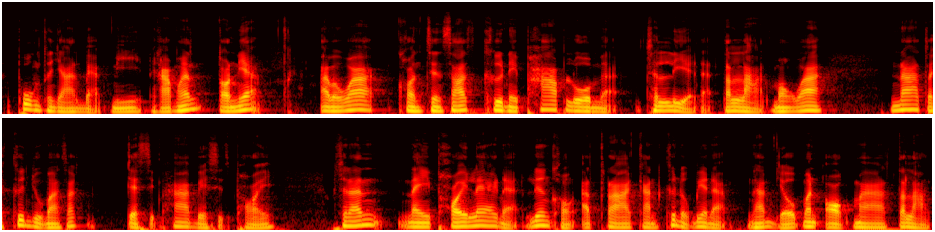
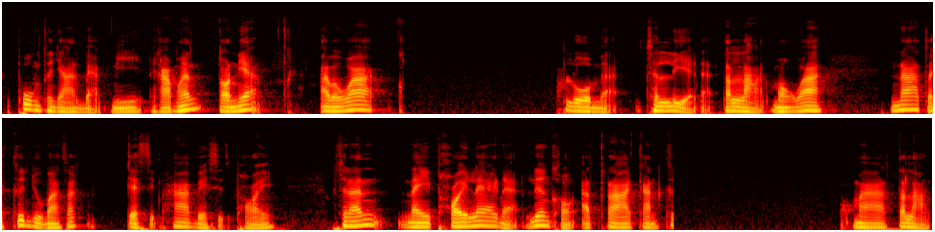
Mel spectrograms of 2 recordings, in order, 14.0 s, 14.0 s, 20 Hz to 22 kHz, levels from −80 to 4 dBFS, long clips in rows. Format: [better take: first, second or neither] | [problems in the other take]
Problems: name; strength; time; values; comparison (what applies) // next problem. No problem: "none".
first | audio cutting out; at 3 s for 1 s and at 12 s for 1.5 s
